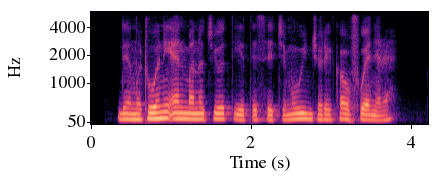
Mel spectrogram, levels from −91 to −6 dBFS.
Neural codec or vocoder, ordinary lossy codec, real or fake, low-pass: codec, 16 kHz, 1 kbps, X-Codec, WavLM features, trained on Multilingual LibriSpeech; none; fake; 5.4 kHz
